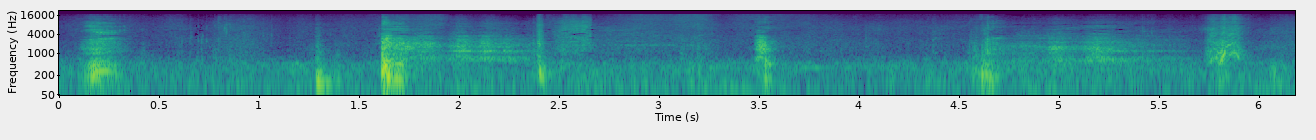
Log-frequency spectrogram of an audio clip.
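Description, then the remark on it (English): A bag is taken down, unzipped and opened: a quick zipper rasp, then irregular rustling, tugging and fabric handling with several sharp bursts and quieter gaps. No one speaks. “I must look into that bag. Sure. Take it down and look.”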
